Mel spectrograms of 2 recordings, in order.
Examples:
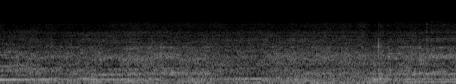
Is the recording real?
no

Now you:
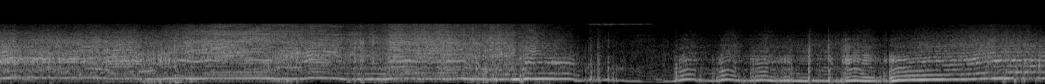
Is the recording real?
yes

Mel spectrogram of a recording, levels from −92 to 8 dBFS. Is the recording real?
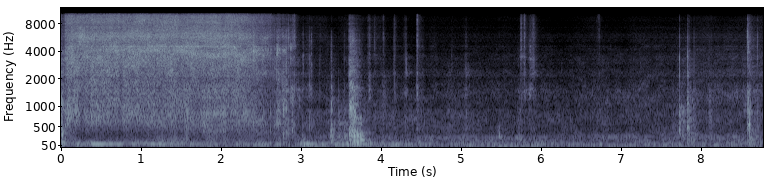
no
